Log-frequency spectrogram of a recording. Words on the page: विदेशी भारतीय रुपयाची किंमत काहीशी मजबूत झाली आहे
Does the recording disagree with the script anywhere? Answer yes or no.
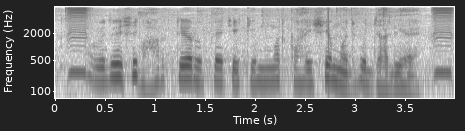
no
